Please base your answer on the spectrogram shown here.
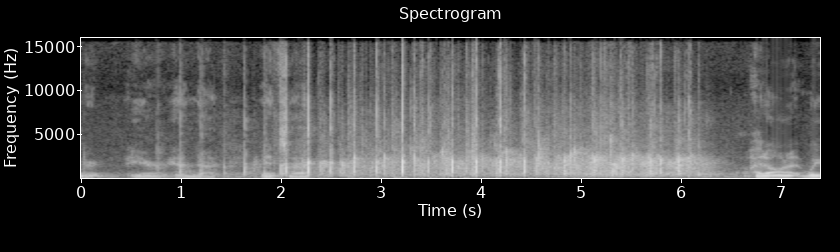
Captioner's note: applause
